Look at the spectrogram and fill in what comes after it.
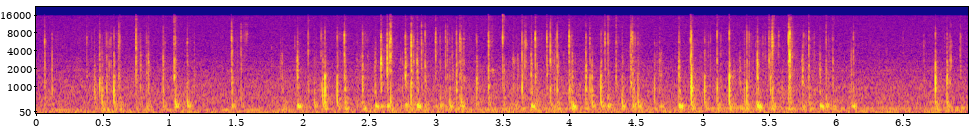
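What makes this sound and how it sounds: Fast typing with long nails and fingertips on a MacBook Pro laptop keyboard, plastic keycaps set in an aluminum body. A rapid, uneven stream of short, dry, clicky taps with bright tops and almost no ring, some strokes sharper and louder than others, over a quiet low background.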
